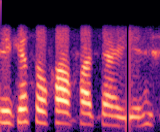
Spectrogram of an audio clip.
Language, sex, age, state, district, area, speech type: Hindi, female, 45-60, Uttar Pradesh, Mirzapur, rural, conversation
